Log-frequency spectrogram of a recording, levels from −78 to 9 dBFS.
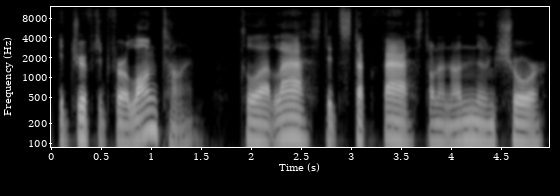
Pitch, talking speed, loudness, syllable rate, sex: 105 Hz, 190 wpm, -23 LUFS, 4.3 syllables/s, male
